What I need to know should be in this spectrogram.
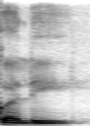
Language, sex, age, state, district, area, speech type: Kannada, male, 30-45, Karnataka, Bidar, rural, read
